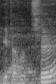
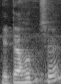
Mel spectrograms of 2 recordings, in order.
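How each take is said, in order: The two takes are said the same way.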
